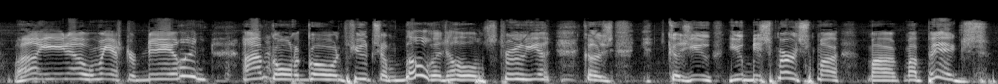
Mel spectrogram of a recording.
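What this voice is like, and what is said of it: Put-on rural pig farmer accent. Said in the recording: “this is a pig farmer accent.”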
